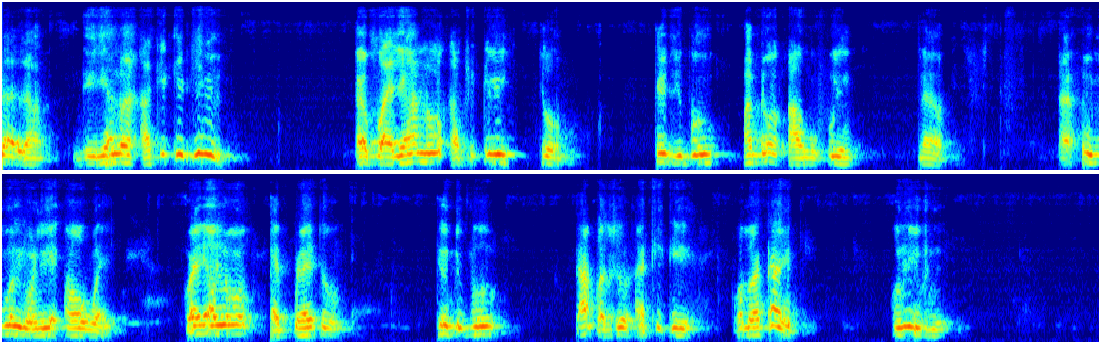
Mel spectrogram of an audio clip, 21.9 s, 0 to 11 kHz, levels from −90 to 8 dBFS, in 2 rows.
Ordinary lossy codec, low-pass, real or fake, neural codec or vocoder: Opus, 32 kbps; 9.9 kHz; fake; codec, 24 kHz, 1.5 kbps, HILCodec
